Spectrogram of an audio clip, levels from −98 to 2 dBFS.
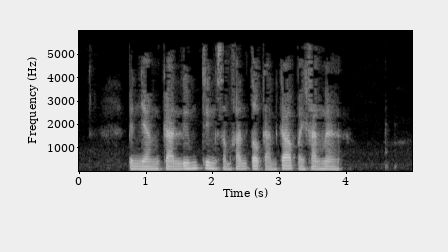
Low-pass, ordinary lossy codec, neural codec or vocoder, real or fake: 5.4 kHz; MP3, 24 kbps; none; real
